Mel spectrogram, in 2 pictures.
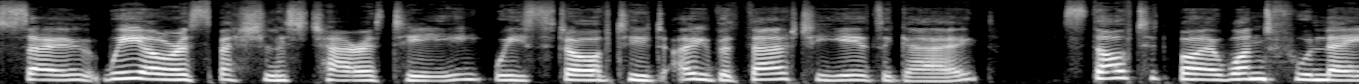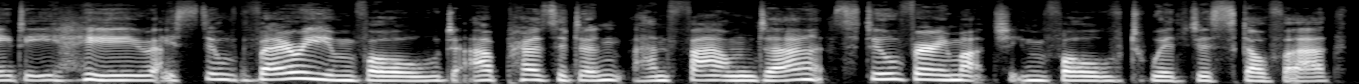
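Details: Adult woman speaking; normal speech.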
